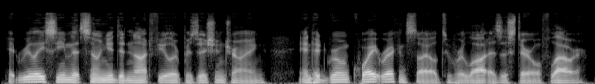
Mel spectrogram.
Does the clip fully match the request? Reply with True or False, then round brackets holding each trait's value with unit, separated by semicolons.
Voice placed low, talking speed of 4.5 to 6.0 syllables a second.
False (95 Hz; 6.4 syllables/s)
